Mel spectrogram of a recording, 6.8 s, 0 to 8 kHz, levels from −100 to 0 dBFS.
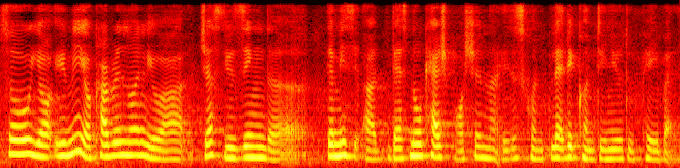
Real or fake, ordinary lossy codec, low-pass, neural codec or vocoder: fake; Opus, 64 kbps; 7.2 kHz; codec, 24 kHz, 1.2 kbps, DualCodec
